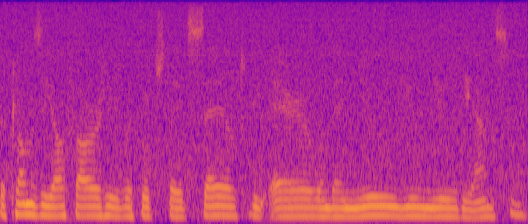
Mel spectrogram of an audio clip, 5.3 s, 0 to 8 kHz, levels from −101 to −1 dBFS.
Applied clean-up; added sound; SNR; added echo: none; Water; 14 dB; none.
